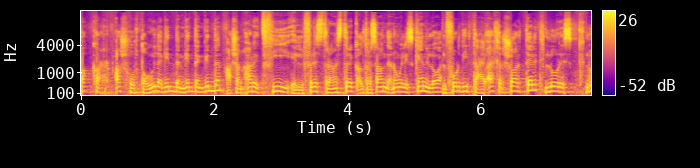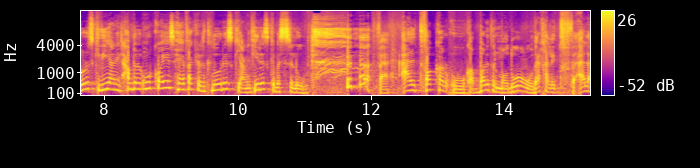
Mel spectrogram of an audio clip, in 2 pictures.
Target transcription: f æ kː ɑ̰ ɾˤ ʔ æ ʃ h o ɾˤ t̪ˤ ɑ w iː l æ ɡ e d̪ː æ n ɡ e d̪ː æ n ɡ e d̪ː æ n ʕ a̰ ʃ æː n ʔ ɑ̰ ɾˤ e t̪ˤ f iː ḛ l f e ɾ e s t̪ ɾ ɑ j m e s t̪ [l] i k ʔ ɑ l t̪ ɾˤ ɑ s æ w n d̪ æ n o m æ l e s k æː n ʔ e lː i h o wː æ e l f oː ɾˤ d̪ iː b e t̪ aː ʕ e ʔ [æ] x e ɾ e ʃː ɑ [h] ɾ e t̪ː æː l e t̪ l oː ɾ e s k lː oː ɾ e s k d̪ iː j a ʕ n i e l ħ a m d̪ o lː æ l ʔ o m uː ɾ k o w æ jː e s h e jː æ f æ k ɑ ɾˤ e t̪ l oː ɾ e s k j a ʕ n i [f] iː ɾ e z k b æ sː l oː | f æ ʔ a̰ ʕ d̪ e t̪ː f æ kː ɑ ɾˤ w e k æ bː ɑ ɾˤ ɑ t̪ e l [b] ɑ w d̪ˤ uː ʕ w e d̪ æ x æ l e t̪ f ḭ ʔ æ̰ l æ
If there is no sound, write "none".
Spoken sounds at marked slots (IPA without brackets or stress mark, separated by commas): ɾ, æː, h, f, m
